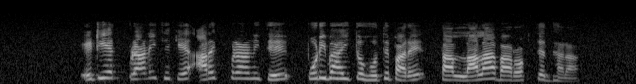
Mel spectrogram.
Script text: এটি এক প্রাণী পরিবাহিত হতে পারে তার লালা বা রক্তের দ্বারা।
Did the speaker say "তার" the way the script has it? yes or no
yes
